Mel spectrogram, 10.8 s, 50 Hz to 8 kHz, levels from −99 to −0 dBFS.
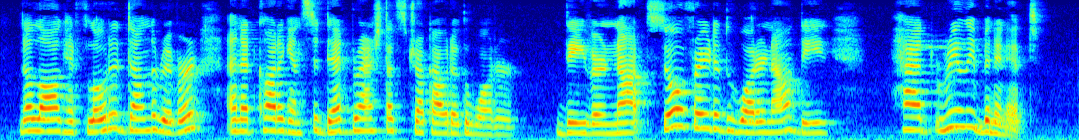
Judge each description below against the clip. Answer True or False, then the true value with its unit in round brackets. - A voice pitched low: False (240 Hz)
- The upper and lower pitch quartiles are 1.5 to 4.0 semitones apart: True (3.5 semitones)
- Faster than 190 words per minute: True (200 wpm)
